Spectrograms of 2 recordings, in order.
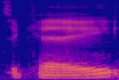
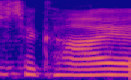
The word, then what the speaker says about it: Takei: Here's George Takei, it rhymes with decay, a book in which um he talks about, you know, one young man lusting after another.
